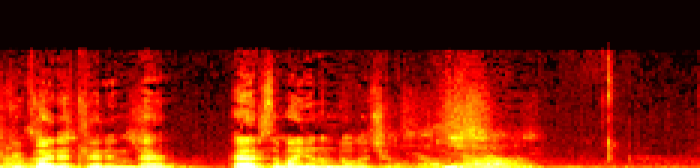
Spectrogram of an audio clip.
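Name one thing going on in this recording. A middle-aged man speaks with animation into a microphone.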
